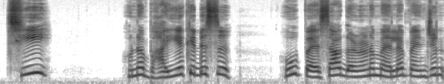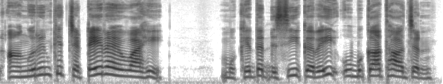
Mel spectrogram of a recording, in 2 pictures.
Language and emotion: Sindhi, disgusted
